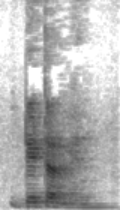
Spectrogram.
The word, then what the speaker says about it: determine: No, it's not determine, it's determine. Determine. Repeat after me. Determine. Now this one.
